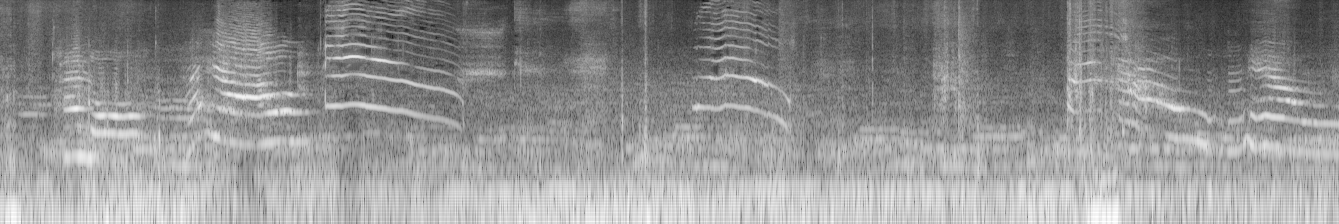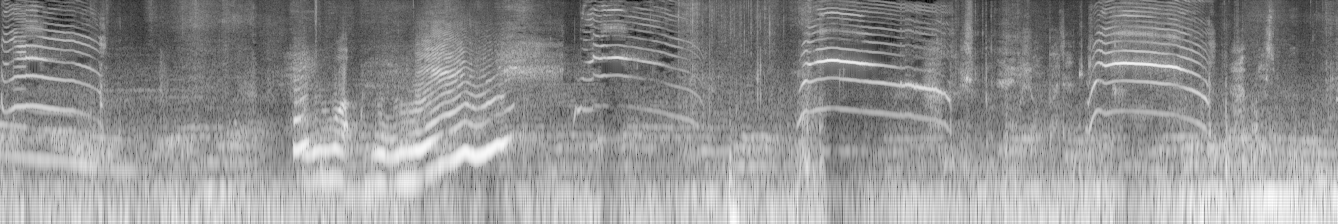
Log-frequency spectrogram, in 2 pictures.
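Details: Thirsty kitten meowing to ask its mother for milk while children play with it; a run of high, arching mews with rich harmonics, some rising and falling, over children's voices and a low background hum.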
